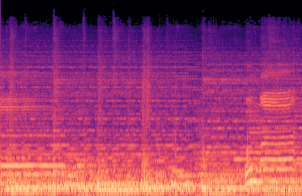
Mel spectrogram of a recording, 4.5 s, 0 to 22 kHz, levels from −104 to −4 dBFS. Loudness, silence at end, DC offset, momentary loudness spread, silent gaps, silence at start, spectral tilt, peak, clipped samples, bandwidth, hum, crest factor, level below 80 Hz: -18 LUFS; 0 s; under 0.1%; 3 LU; none; 0 s; -7.5 dB/octave; -2 dBFS; under 0.1%; 10.5 kHz; none; 14 dB; -26 dBFS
